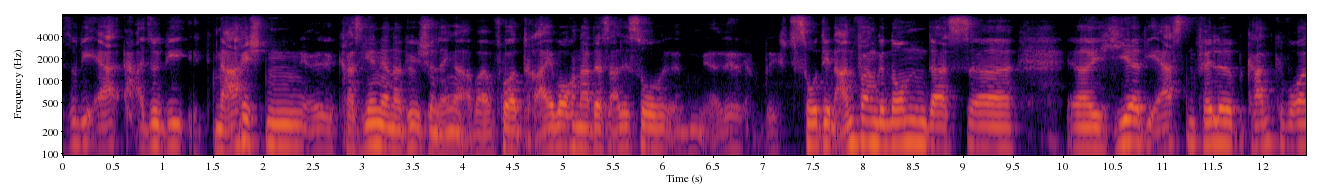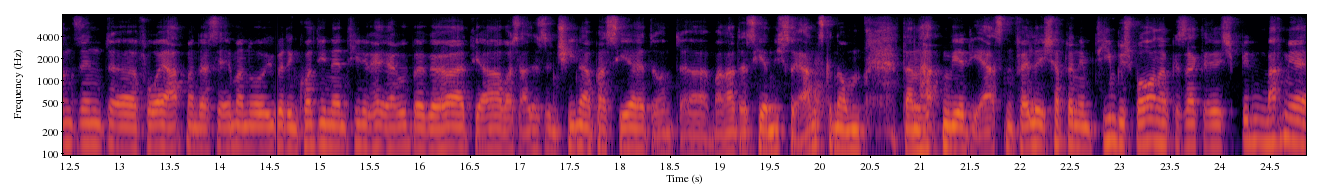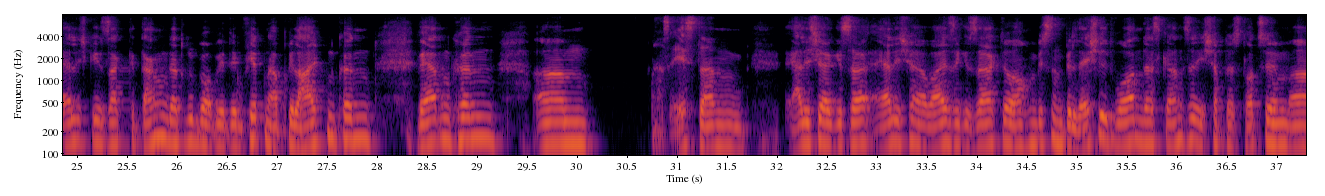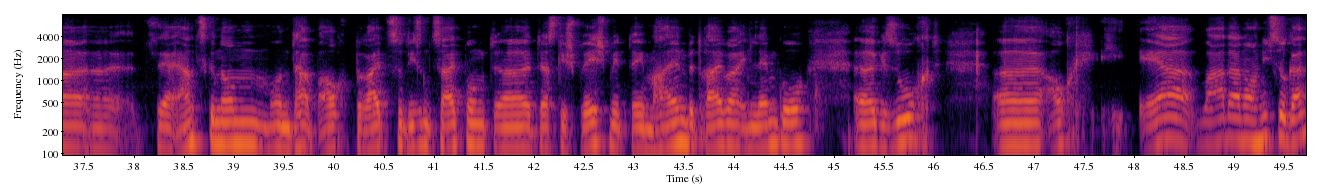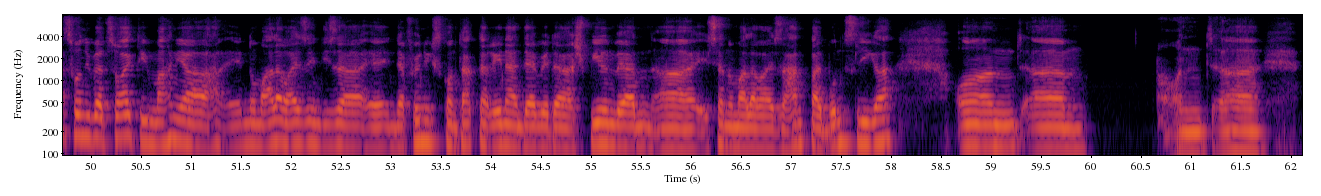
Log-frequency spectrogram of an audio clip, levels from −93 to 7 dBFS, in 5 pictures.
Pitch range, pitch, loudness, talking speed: 115-135 Hz, 125 Hz, -35 LUFS, 160 wpm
